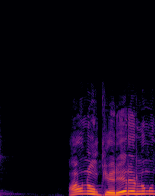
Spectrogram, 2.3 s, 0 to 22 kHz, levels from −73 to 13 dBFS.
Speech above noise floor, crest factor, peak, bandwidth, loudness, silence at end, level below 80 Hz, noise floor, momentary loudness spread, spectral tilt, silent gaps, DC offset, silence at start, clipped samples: 48 dB; 14 dB; -2 dBFS; 12.5 kHz; -15 LUFS; 0 s; -58 dBFS; -63 dBFS; 9 LU; -5 dB/octave; none; under 0.1%; 1.05 s; under 0.1%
